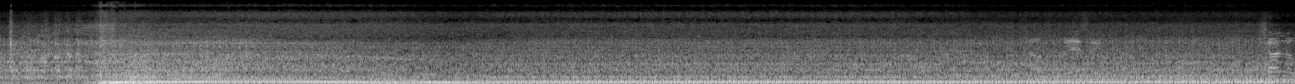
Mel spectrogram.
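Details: Engine after an alternator replacement with a Gates belt fitted: quick crank and catch, a short rev flare, then a steady, even idle with no belt squeal; normal start and idle.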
